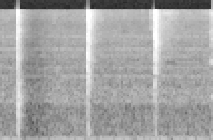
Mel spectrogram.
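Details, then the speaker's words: Finger joints cracked deliberately: three sharp, brief pops as gas bubbles in the fluid between separated joint surfaces collapse, then the joints come back together. This is harmless knuckle cracking (joint cavitation) if there is no pain. "احنا لما نطق الاصبع شوف في صوت هذا صوت الفقاعات لما نطقهم الفقاعات شنو راح يفشون وتسمع الصوت وبعدها المفاصل يردون مع بعض"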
